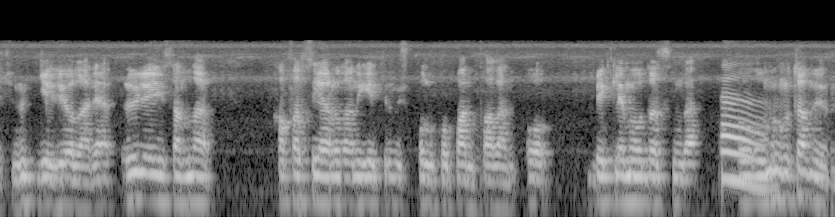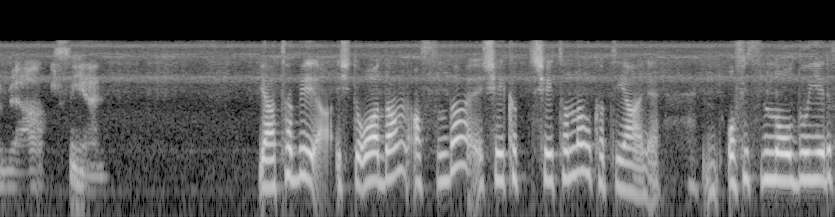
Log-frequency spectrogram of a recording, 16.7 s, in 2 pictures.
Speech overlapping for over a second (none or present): none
